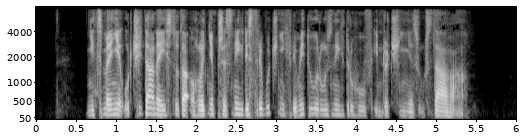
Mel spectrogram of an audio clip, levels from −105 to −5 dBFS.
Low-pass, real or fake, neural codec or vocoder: 7.2 kHz; fake; vocoder, 44.1 kHz, 128 mel bands every 256 samples, BigVGAN v2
